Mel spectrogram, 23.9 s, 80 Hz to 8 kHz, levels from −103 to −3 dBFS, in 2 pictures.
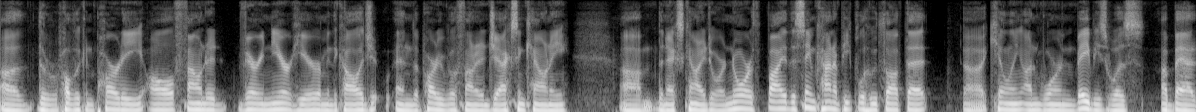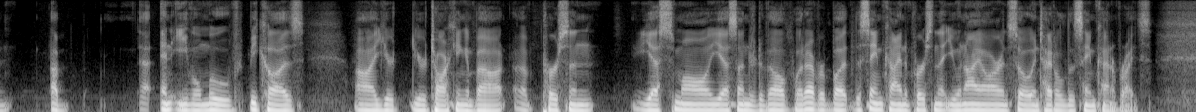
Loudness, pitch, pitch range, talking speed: -19 LUFS, 115 Hz, 110-120 Hz, 200 wpm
